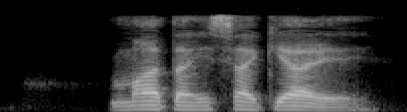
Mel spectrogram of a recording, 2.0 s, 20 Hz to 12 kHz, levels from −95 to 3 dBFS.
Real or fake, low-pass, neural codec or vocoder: fake; 7.2 kHz; codec, 16 kHz, 1.1 kbps, Voila-Tokenizer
